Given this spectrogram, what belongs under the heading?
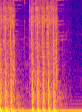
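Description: Aircraft machine gun strafing in the wartime strategy game Panzer Corps, two quick bursts of rapid, punchy shots, about four then five rounds, close and loud, ending in a fading hum.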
